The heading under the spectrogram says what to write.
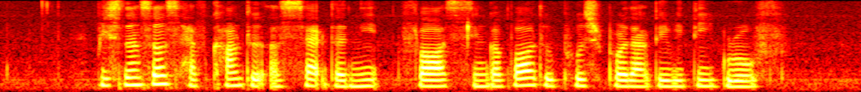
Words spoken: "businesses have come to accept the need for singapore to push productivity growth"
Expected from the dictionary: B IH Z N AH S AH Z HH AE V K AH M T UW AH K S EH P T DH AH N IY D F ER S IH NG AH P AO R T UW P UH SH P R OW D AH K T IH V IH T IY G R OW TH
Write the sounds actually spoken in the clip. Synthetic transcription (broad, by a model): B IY S N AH S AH S HH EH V K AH M T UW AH S EH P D AH N IY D F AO S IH NG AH P AO T UW P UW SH P R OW D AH K T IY V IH T IY G R OW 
